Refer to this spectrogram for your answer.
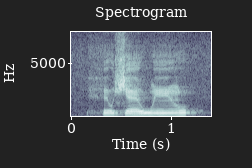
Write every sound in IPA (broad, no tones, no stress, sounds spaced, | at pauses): h ɪ o̯ ɕ ɛ w ẽ o̯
